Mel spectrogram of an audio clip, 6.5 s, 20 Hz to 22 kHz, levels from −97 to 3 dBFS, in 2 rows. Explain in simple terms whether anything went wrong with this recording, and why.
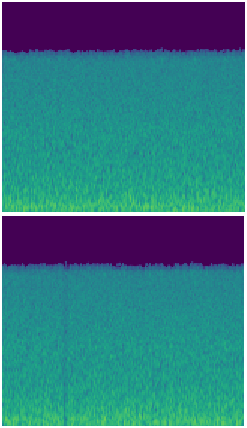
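Two problems can be heard. Throughout the clip, a faint copy of the speech trails about 0.3 seconds behind the original, noticeably quieter than it. This is an echo leak. The likely cause is a loudspeaker at the other end whose echo canceller let part of the sound back into the call.

At 0.25–0.6 s, 0.88–1.03 s, 2.37–3.12 s, 3.74–3.82 s and 5.4–5.57 s, the speech dips slightly in level for short stretches. This is speech suppressed in double talk. It likely happened because both sides spoke at once, and the echo canceller turned down the talker along with the echo.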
